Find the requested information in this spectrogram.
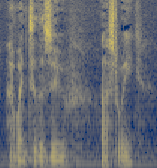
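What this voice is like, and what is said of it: Speaking quietly. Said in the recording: “I'm saying it quietly.”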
